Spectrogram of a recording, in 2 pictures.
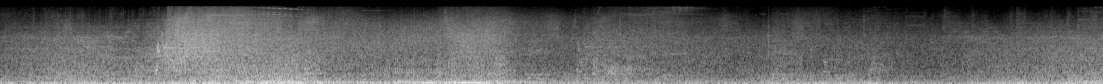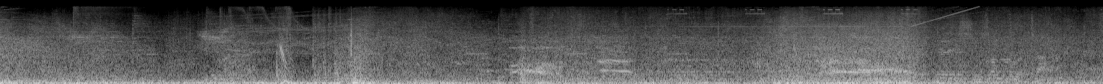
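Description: Game battle sounds of lasers and explosions rumble and crackle throughout.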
